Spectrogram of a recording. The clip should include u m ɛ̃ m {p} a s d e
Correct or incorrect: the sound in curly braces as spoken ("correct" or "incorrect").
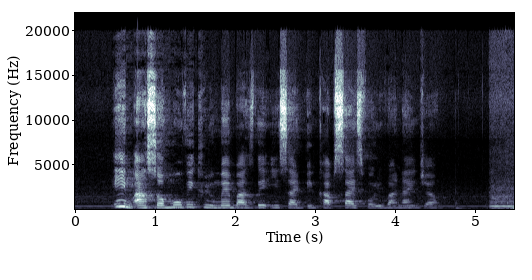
incorrect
